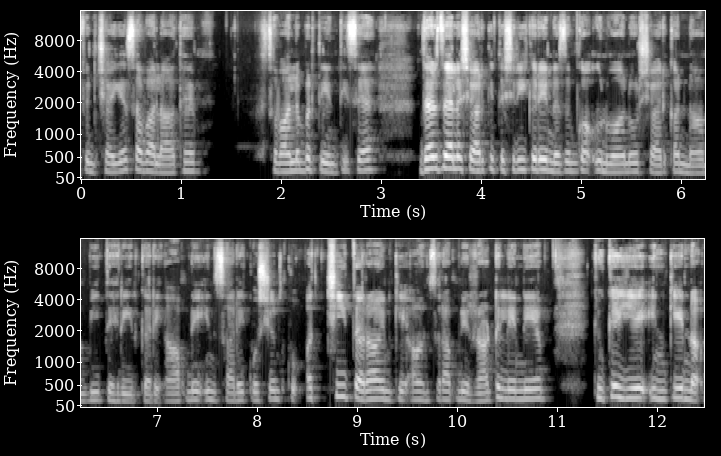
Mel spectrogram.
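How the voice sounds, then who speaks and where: A woman teacher going through an exam paper question by question, stating each answer in a steady, explanatory way. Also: medium pitch.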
